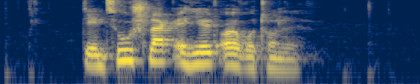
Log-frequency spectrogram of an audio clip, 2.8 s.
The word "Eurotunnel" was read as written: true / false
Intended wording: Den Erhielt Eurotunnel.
true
